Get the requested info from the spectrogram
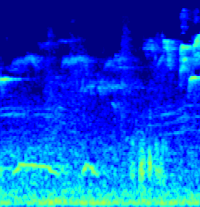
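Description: Garden birds: a pigeon cooing a few short, low notes in the first second, with brief high chirps from small birds near the start and the end.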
